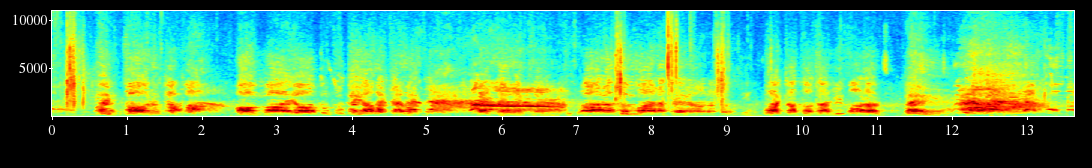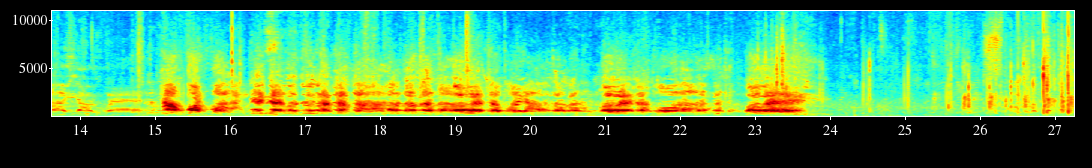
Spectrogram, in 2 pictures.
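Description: A rugby team performing a haka: many young men's voices shouting and chanting in unison, with sharp slaps and stamps. It ends with a final shout about two seconds before the end.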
